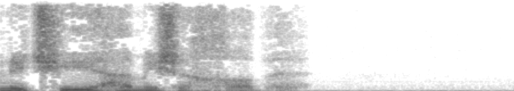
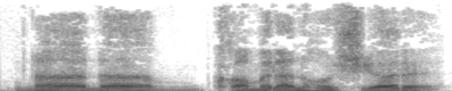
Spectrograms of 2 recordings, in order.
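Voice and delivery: eager correction; 4 semitones higher, 3 dB louder than usual. Acted. Mino quickly correcting the narrator.

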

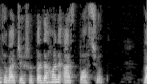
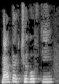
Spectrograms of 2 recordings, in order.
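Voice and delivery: higher, understated angry demand; mild angry challenge; 4 semitones higher than usual. A narrator's reading. Bacon turns back on the heckler, mildly angry. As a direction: challenge him with contained anger, pitched up. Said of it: "با خشم و مشت گره کرده".

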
